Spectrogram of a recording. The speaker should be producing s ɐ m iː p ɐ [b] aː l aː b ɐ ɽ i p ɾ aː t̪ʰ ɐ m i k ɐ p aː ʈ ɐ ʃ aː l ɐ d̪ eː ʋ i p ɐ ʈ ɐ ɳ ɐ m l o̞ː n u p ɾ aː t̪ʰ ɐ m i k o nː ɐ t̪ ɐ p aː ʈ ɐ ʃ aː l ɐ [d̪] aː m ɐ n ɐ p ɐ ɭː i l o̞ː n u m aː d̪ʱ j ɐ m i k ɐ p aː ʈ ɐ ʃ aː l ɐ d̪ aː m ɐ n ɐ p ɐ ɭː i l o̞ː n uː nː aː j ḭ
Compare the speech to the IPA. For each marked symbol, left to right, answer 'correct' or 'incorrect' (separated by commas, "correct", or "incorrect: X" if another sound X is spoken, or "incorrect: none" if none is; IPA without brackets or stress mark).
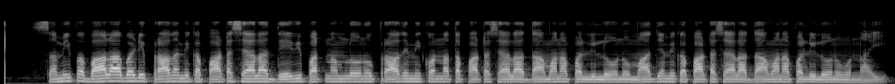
correct, correct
